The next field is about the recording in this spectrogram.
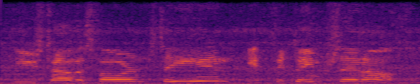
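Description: A man is speaking. Loud background noise sits behind him. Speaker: farmer vlogger. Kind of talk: casual vlog chat. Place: farm machine. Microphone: phone near.

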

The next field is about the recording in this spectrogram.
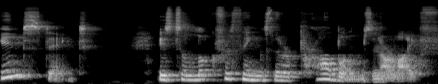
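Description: Somewhat breathy, a woman speaks at a fairly slow pace with audible room echo around her voice. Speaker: yoga teacher. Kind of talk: short talk to camera. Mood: calm, warm. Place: home room.

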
